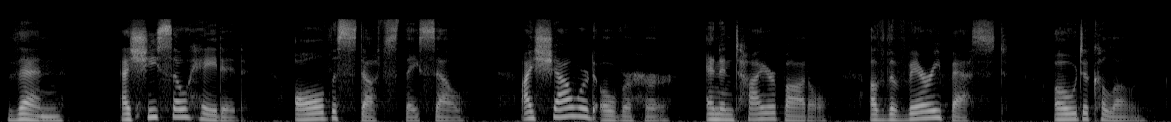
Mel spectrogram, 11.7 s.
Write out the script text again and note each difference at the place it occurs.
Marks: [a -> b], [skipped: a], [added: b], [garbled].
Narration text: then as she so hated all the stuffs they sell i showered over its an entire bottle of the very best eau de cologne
then as she so hated all the stuffs they sell i showered over [its -> her] an entire bottle of the very best eau de cologne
